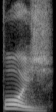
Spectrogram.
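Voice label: "позь", Komi, female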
